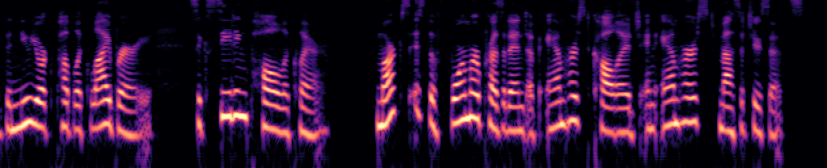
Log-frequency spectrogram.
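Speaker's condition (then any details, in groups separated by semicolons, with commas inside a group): No condition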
